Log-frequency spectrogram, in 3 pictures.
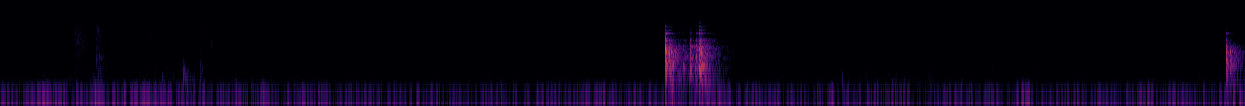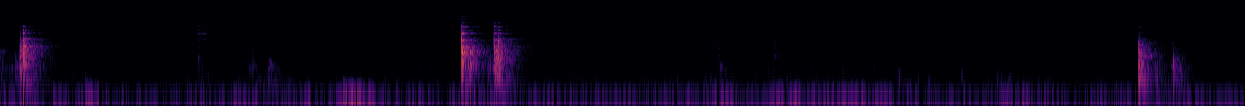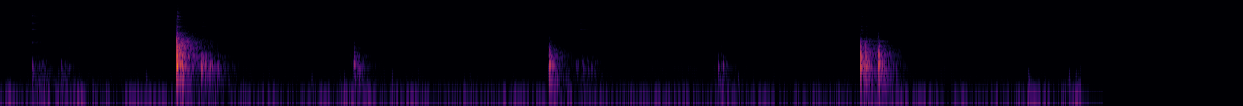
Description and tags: Plate and Mug on Table
The sound of first a plate and then a mug being placed on and removed from a dining room table.
Recorded on my Blue Yeti.
clatter, table, food, kitchen, dining-table, plate, clunk, drink, tableware, mug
